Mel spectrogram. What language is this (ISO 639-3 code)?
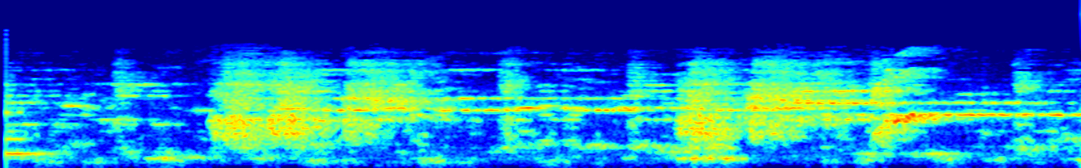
zho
